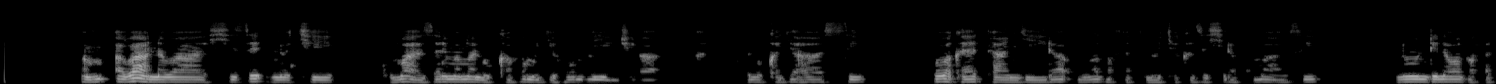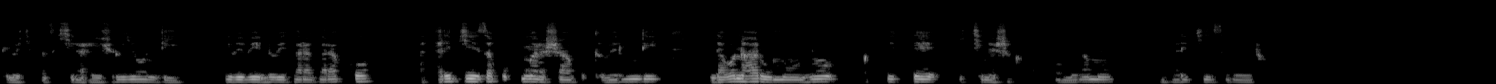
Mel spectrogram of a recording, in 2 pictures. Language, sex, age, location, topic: Kinyarwanda, male, 25-35, Huye, health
